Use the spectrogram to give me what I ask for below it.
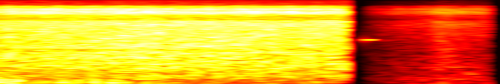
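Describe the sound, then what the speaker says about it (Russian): Steady rain pours down as a loud, even rushing hiss that cuts off abruptly partway through, leaving a much quieter background. "В общем, дождик еще идет."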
